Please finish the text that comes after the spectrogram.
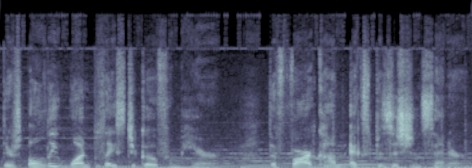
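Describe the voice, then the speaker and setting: Woman doing a wry hacker agent, mid-pitched, music behind. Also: expressive, fairly quick, close to an everyday voice. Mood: focused. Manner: wry, dry humor. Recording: game cutscene audio with music.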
